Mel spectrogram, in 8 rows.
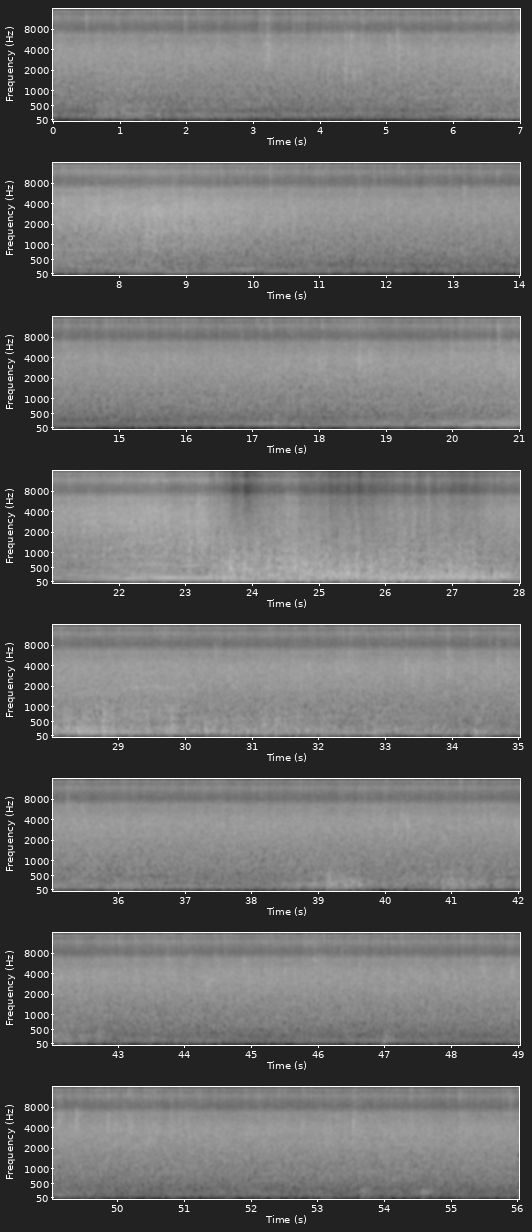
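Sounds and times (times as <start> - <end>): heavy rain pouring: 0.0 - 56.0
thunder rumbling: 19.8 - 42.8.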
